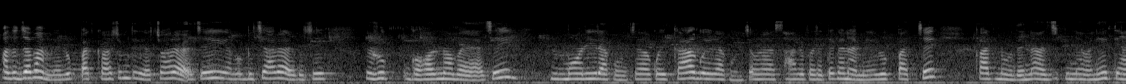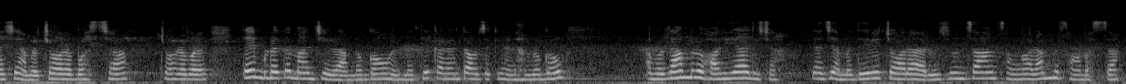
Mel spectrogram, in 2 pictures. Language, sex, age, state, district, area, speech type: Nepali, female, 18-30, West Bengal, Jalpaiguri, rural, spontaneous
